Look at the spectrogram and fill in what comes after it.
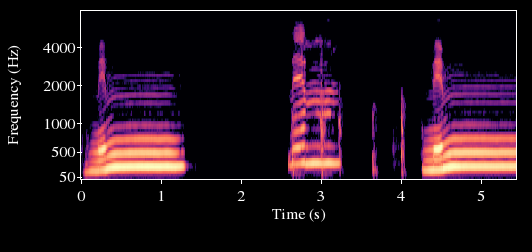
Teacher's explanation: Make sure we hold on the meme for 2 seconds.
